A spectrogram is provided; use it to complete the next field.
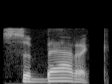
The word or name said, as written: sabbatic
